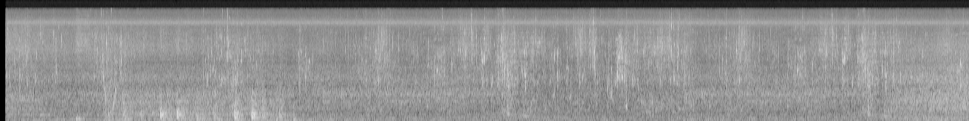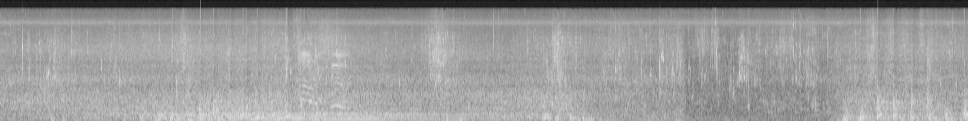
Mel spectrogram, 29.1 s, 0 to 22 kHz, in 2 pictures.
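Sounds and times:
low rushing: 0:00.1 - 0:25.6, 0:26.4 - 0:29.0
paddle splashing in water: 0:00.1 - 0:29.0
knocks: 0:01.1 - 0:04.8, 0:27.1 - 0:29.0.

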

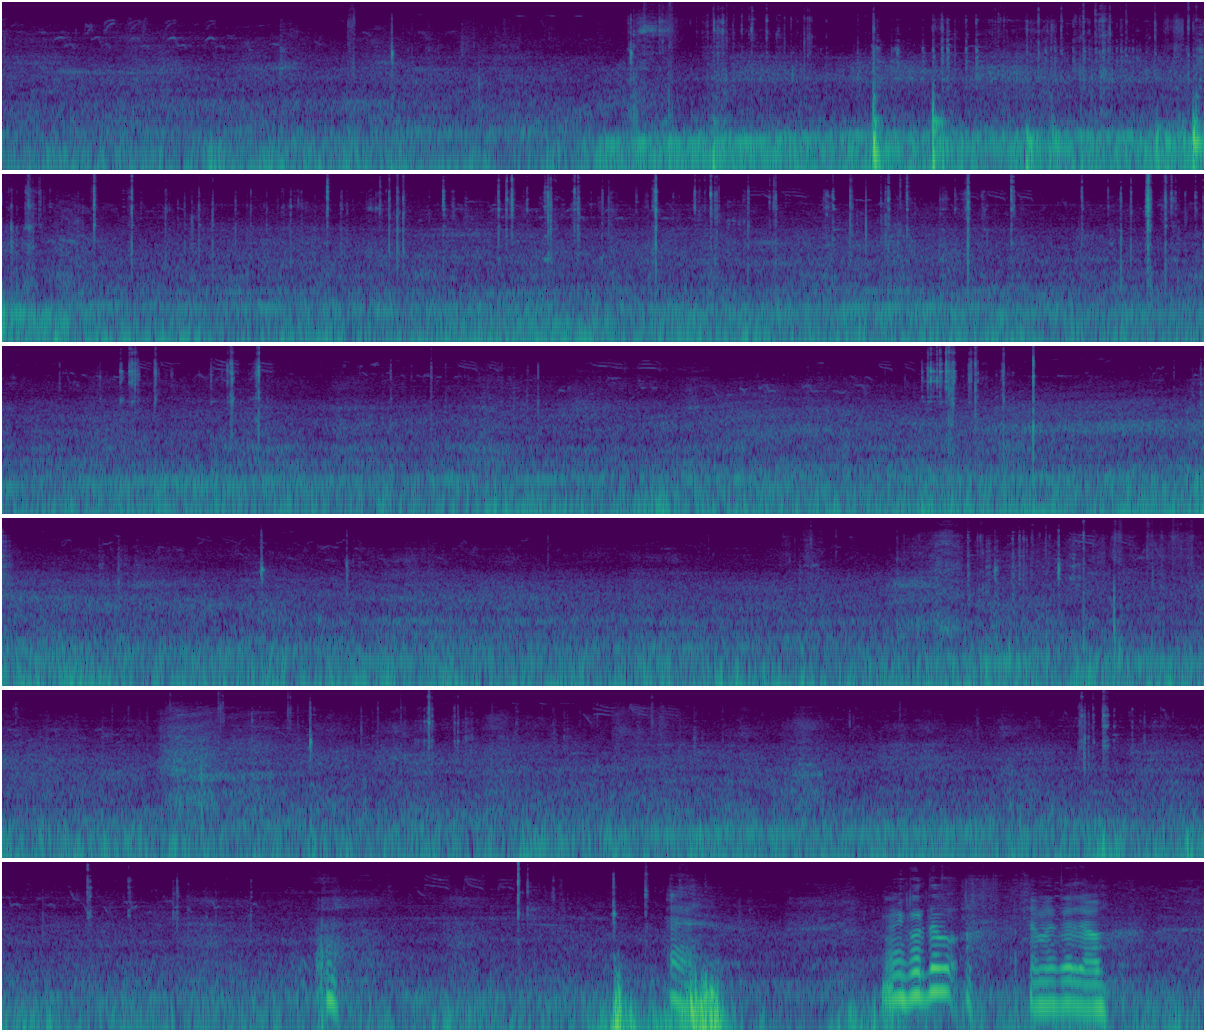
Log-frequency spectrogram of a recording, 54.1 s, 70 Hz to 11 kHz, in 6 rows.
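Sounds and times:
climbing gear clinking: 0:01.5 - 0:23.3, 0:24.0 - 0:50.4
taps and scrapes on rock: 0:04.6 - 0:22.2, 0:32.8 - 0:47.0.

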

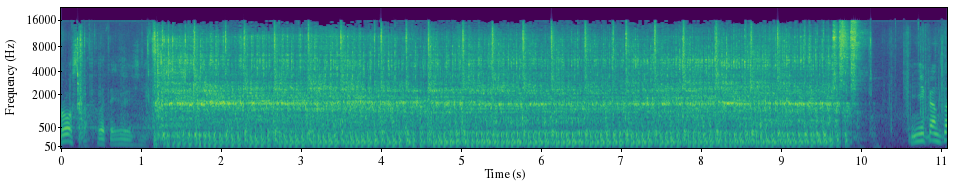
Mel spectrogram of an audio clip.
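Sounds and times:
motorcycle engine idling: 0:01.2 - 0:10.0.

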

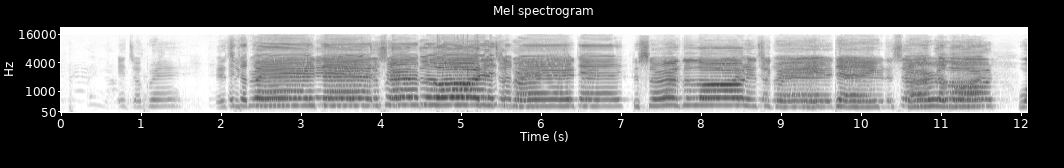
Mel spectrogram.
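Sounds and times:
children singing a hymn: 0:02.1 - 0:11.7.

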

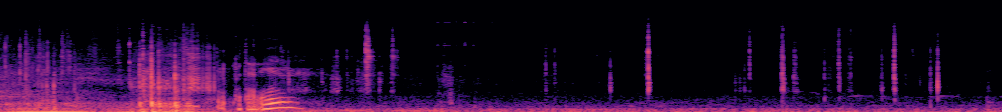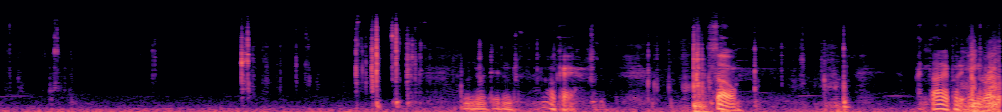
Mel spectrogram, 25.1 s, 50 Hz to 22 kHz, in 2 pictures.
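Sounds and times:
small plastic clicks and knocks: 0:06.8 - 0:08.3, 0:09.0 - 0:13.6
clicks and rattles: 0:15.5 - 0:23.2.

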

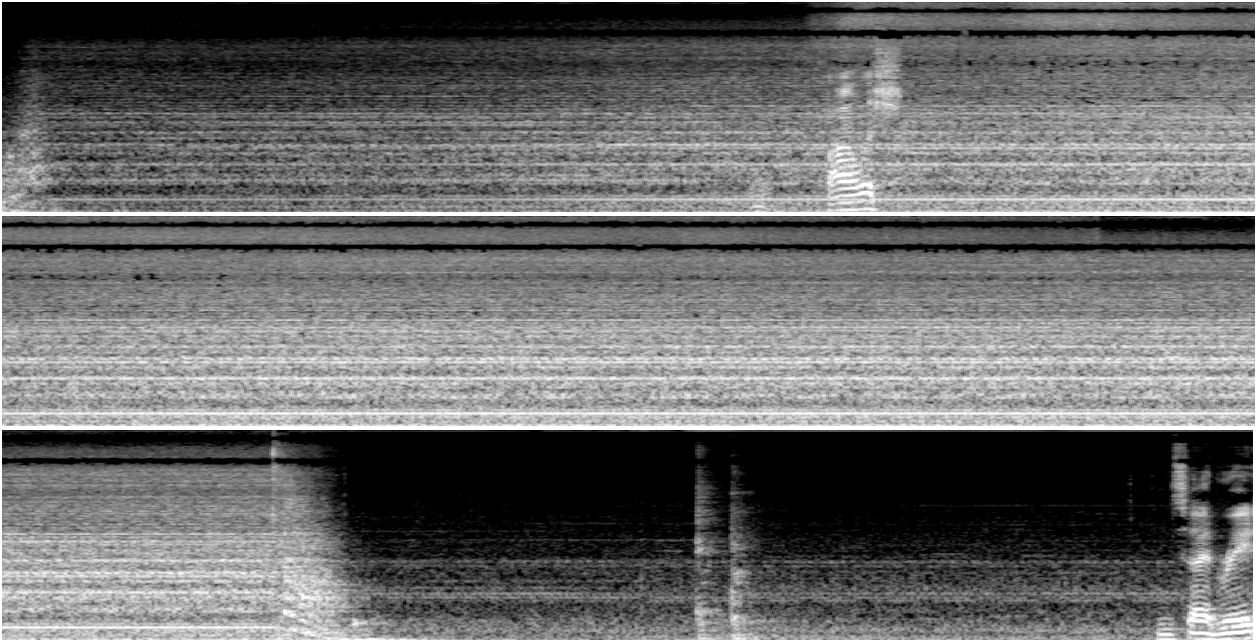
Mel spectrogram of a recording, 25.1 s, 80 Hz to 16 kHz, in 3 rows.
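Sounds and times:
lathe spindle humming: 0:00.4 - 0:19.0.

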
